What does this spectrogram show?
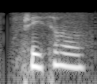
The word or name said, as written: frisson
